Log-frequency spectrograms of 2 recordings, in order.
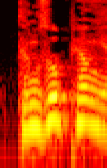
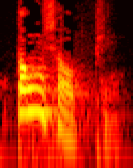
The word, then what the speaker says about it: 덩샤오핑: 예를 들어 마우저 또 등소평이 아니라 덩샤오핑 이렇게 발음 해줘요 그 다음에 뭐 장개석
